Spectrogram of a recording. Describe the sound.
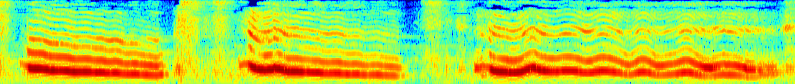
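Wailing cries of a character in a story, three drawn-out tonal sobs. The first two slide downward in pitch and the last wavers. Loud, with no words.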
